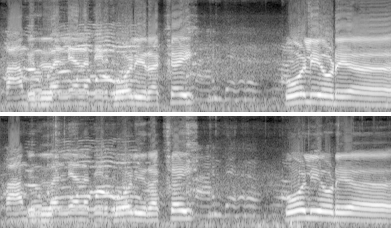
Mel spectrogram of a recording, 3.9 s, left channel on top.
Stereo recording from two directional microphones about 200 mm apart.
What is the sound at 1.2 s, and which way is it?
Speech, centre (ahead or behind).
